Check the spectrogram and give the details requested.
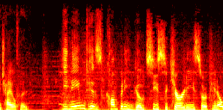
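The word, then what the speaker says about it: Goatse: and they're getting the goatsy picture they're called goatsy security is that I pronouncing that correctly yeah that's right we're analyzing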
